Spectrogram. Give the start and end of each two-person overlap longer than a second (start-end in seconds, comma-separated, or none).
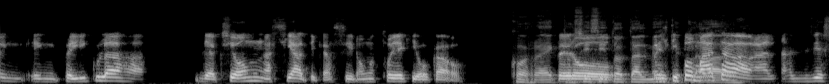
5.5-7.5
